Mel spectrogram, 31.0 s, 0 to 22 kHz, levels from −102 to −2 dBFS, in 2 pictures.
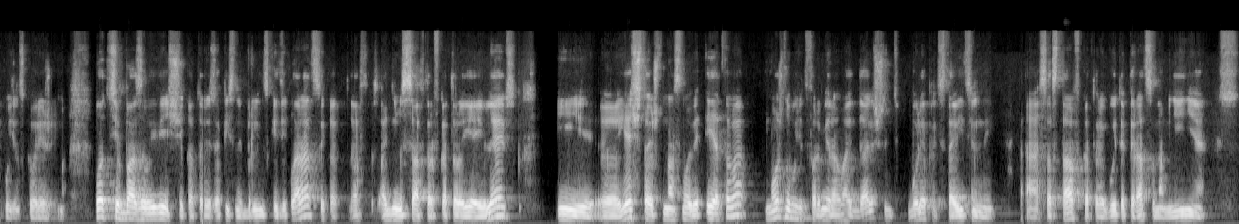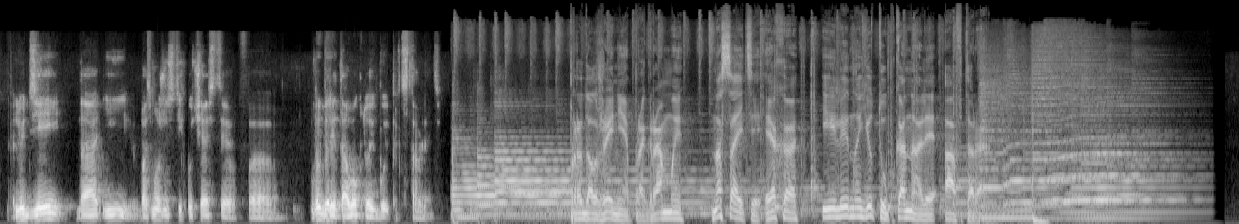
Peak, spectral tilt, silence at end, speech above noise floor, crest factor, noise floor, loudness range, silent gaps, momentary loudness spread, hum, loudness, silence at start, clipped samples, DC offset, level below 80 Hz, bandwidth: -2 dBFS; -5.5 dB/octave; 0.7 s; 36 dB; 16 dB; -53 dBFS; 7 LU; none; 13 LU; none; -17 LUFS; 0.05 s; under 0.1%; under 0.1%; -46 dBFS; 18 kHz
